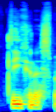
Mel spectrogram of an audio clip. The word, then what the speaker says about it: Deaconess: Deaconess Medical Center.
